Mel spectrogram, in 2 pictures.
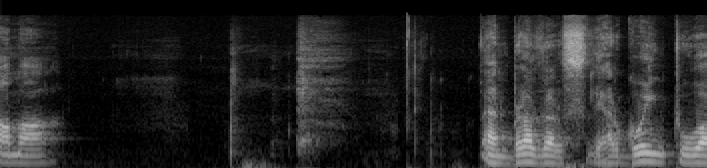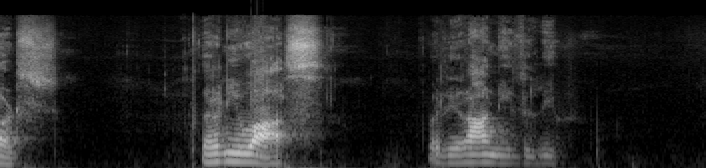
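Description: An elderly man reads aloud calmly through a clip-on microphone.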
